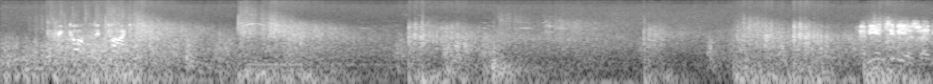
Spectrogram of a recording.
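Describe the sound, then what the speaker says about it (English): Repeated heavy artillery blasts and rumbling explosions fill a battle in the strategy video game World in Conflict. The booms come in bursts over several seconds, with radio-style voices talking at times. "Artillery rounds are inbound."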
